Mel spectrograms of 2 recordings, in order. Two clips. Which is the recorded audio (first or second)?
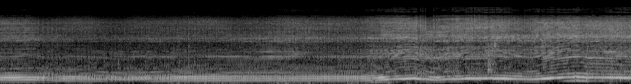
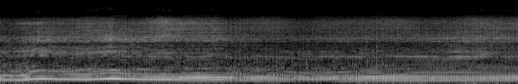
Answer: second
